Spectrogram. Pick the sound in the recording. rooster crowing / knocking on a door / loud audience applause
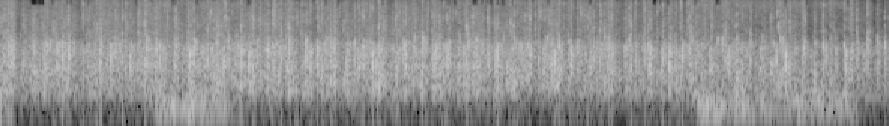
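loud audience applause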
